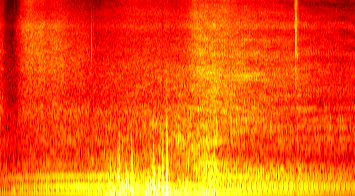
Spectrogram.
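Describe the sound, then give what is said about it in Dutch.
A small motor scooter buzzes past, its engine rising to a louder whine in the middle before fading away over a few seconds, with no one speaking. “Een scooter.”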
